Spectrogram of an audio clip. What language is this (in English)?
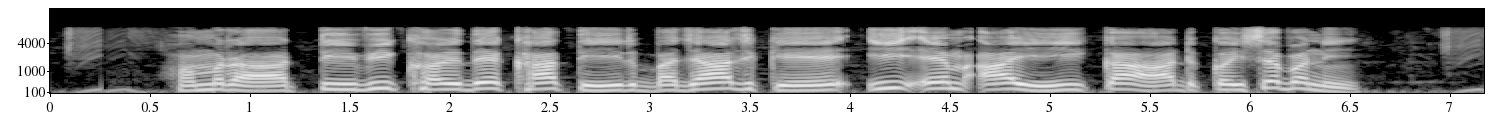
Bhojpuri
